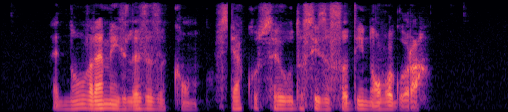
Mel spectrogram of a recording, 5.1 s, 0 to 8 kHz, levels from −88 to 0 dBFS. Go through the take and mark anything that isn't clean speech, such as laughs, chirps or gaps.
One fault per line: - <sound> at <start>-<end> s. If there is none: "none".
- dropout at 2.3-2.3 s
